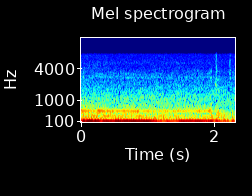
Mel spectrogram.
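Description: A man's voice holding one long, steady low note in Quranic recitation (tarannum in maqam Rakbi), with barely any change in pitch.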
